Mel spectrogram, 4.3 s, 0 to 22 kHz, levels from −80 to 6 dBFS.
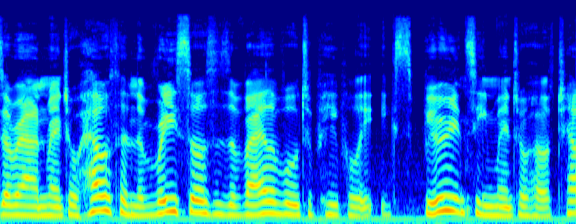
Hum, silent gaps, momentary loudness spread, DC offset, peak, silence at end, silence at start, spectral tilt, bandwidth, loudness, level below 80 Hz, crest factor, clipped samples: none; none; 8 LU; under 0.1%; -6 dBFS; 0 s; 0 s; -5 dB/octave; 16.5 kHz; -24 LUFS; -58 dBFS; 18 dB; under 0.1%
